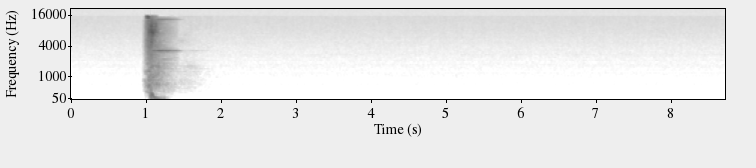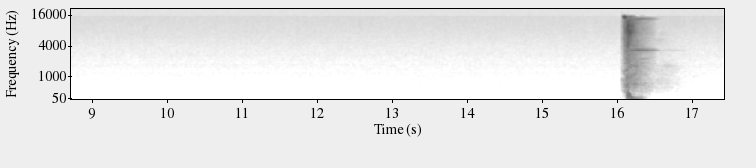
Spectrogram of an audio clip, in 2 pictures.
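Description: A short menu selection click sounds.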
